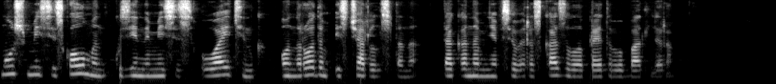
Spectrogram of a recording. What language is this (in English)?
Russian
